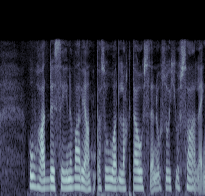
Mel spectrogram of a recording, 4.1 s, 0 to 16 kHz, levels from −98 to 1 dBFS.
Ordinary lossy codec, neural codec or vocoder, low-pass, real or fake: none; none; 7.2 kHz; real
